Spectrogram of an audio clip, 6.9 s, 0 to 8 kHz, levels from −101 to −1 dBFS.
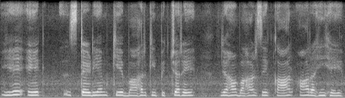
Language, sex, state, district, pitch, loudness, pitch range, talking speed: Hindi, female, Madhya Pradesh, Bhopal, 235 Hz, -19 LUFS, 220-250 Hz, 130 wpm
